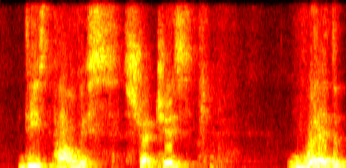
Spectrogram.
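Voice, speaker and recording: Over noticeable background noise and audible room echo, the speech moves at a very slow pace with ordinary pitch variation. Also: man. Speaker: patient. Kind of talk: doctor's appointment conversation. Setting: doctor's consulting room.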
